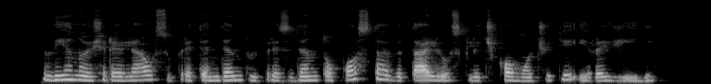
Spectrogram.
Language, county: Lithuanian, Vilnius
